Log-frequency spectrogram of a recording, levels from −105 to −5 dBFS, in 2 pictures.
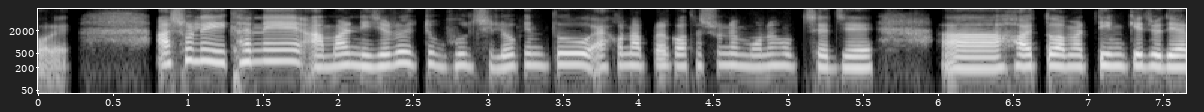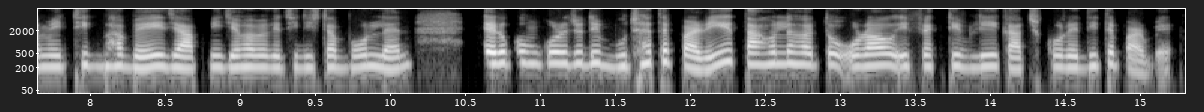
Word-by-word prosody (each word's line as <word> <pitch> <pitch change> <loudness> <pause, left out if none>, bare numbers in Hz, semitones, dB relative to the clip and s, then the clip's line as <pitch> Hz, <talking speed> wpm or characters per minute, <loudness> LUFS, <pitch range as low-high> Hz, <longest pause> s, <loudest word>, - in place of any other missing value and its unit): করে। - - -6 0.7
আসলে 320 -1 +1
এখানে 295 +3 0 0.3
আমার 230 +3 +1
নিজেরও 230 +4 0
একটু 255 +1 -8
ভুল 235 0 -5
ছিল। 205 -2 -7
কিন্তু 240 0 -4 0.3
এখন 240 +2 -7
আপনার - - -4
কথা 230 +1 -2
শুনে 240 -1 -5
মনে 230 +2 -4
হচ্ছে 225 -1 -7
যে 200 0 +1 0.6
আ - - +6 0.4
হয়তো 225 0 +3
আমার 220 0 -1
টিমকে 230 -1 +1
যদি 215 0 +3
আমি 215 0 -2
ঠিকভাবে 225 -3 -2 0.2
যে 210 - +3
আপনি 215 +3 -9
যেভাবে 215 0 +1 0.2
জিনিসটা 205 +1 -3
বললেন। 205 -3 -1 0.6
এরকম 270 +1 +3
করে 270 0 +4
যদি 270 +1 -1
বুঝাতে 265 +6 0
পারি 195 +1 +3 0.2
তাহলে 255 +1 +2
হয়তো 245 0 -2
ওরাও 230 +2 +4
ইফেক্টিভলি 220 -1 -4
কাজ 190 0 -1
করে 210 -1 -1
দিতে 225 +4 -2
পারবে। - - -3
225 Hz, 160 wpm, -23 LUFS, 215-245 Hz, 0.7 s, আ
